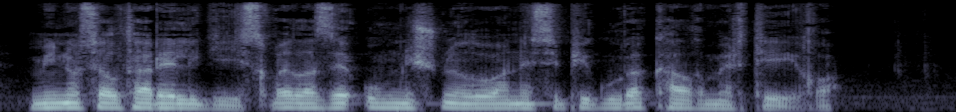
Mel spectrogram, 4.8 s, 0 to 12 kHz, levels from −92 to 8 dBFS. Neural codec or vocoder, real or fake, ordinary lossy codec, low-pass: none; real; AAC, 64 kbps; 10.8 kHz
